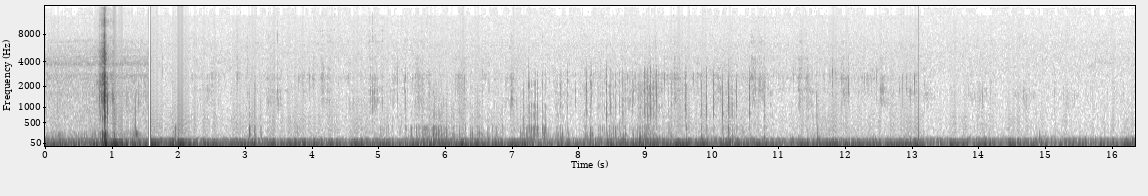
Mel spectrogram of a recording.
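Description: Low rumble and scattered crunching of a vehicle rolling along a gravel road, with one sharp knock about a second in.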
